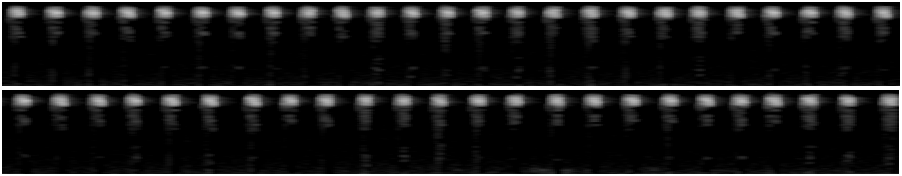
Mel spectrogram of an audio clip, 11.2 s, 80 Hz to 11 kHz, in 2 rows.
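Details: Steady run of shrill, clipped chirps, about two each second, from the cricket called 샴귀뚜라미 in Korean; National Institute of Biological Resources recording, 2020, with a soft low rumble behind.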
